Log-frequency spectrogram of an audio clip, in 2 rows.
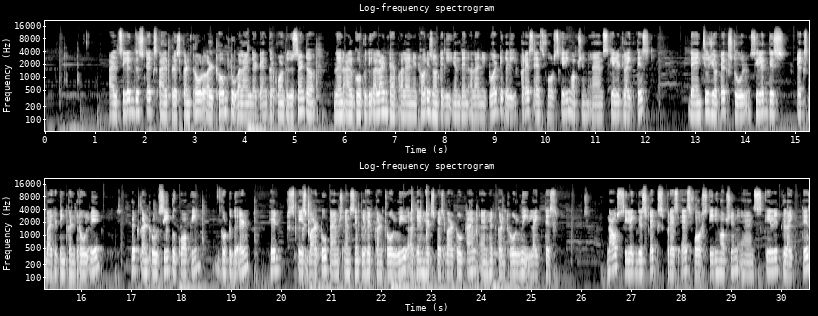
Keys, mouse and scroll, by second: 1.0 click, 3.5 ctrl+alt+Home, 5.8 click, 9.4 s, 10.8-14.0 drag, 13.3 click, 15.7 ctrl+a, 17.4 ctrl+c, 18.6 click, 20.2 space, 21.7 ctrl+v, 22.6 space, 23.7 ctrl+v, 24.6-25.1 alt+scroll down 2, 25.1-25.5 alt+scroll up 2, 25.9 click, 27.7 s, 28.3 s, 29.2-30.5 drag.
